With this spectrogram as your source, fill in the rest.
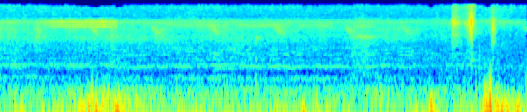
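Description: A steady drone of honey bees buzzing close by around a hive, many insects humming together continuously, with a few louder passes near the end.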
